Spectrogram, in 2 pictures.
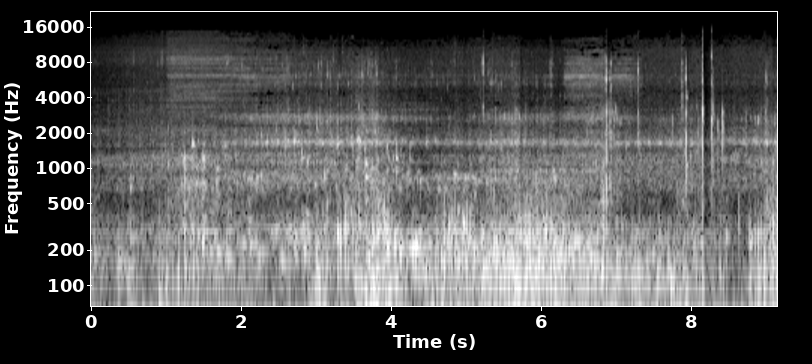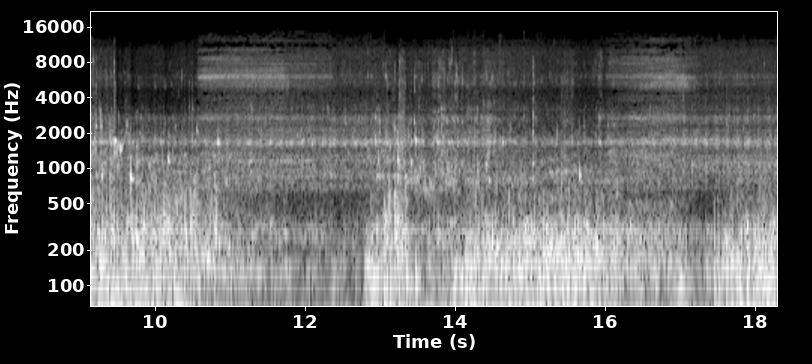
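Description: Water churns and swishes with a low muffled roar.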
